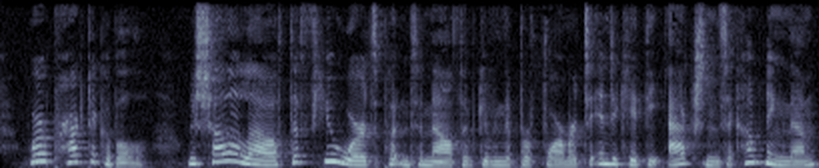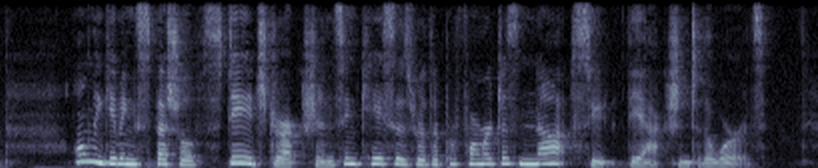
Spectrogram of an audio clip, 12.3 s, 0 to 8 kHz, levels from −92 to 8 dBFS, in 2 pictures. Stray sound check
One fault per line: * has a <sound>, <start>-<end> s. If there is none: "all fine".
all fine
